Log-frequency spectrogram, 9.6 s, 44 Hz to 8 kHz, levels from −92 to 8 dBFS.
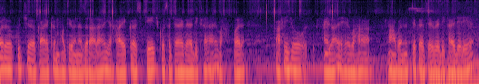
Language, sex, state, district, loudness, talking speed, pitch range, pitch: Hindi, male, Chhattisgarh, Kabirdham, -29 LUFS, 215 wpm, 95-105 Hz, 100 Hz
